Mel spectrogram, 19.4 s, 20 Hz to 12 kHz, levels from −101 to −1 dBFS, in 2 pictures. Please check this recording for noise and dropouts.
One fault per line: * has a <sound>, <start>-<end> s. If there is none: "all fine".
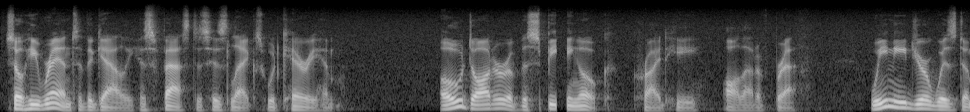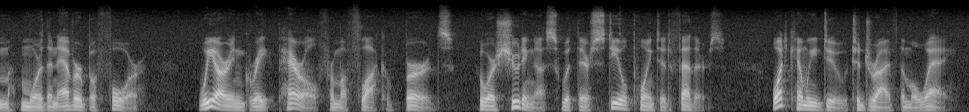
* has a dropout, 5.6-5.7 s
